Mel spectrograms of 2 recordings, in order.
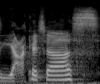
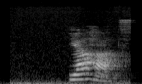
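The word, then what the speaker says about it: Yachats: I think it's Yakutas. Yakutas. All right, I'm going to play this for you so that you can't tell me I'm wrong. It's Yahats.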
